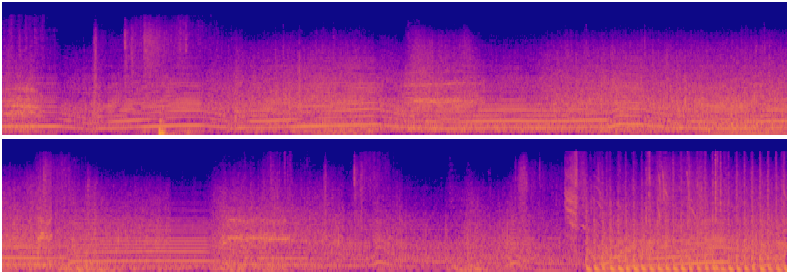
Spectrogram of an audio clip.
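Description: A small buggy engine revs up and down, rising and falling in pitch.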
